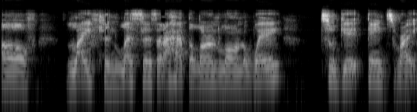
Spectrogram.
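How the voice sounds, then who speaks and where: Against a quiet background, a woman with a New York accent speaks at a very slow pace. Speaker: vlogger. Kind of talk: casual vlog monologue. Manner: animated.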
